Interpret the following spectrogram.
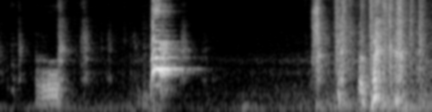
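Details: Pomeranian letting out a short wavering whine, then a single sharp high bark, followed by a burst of harsh broadband clattering noise.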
